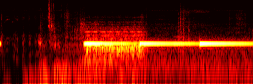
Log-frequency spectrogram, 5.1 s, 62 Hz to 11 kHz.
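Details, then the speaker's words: GMC Envoy/Chevy Trailblazer, partly cooled after an hour, starting after throttle body cleaning to fix low idle: brief crank, catches quickly, steady even idle with a faint whine; idle now comes up properly, about 1100 RPM, throttle response great. "but when I started up now I noticed that idle comes right up like it should now and it um doesn't idle anything below 600 RPM when it's warm"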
